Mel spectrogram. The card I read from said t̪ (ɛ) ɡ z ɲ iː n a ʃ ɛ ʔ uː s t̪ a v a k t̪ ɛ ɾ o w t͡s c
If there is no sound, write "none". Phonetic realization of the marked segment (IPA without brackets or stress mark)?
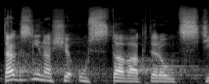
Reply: a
